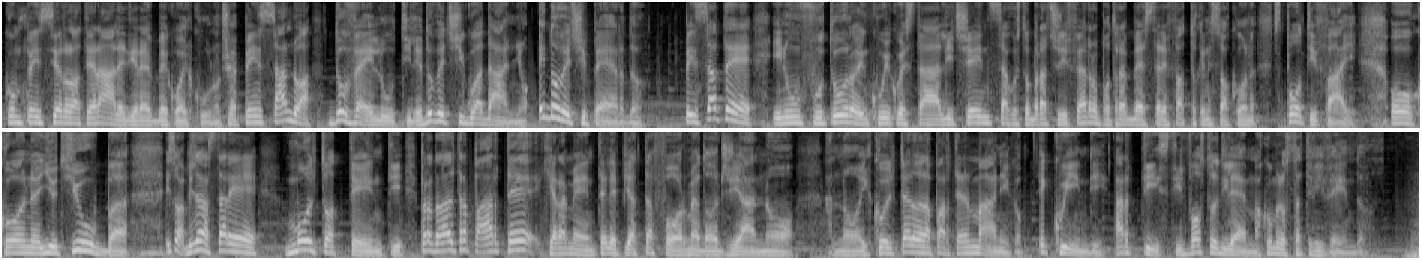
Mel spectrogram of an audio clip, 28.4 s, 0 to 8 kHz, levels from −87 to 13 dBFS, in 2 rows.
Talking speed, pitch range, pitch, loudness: 150 wpm, 95-145 Hz, 120 Hz, -15 LUFS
